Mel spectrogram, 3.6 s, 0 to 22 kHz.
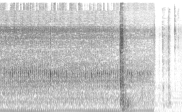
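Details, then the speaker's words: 1995 Mercedes-Benz C-Class W202 C220, 2.2 16v OM604 naturally aspirated indirect-injection diesel at idle: even diesel clatter, smooth and steady, then a thump and shutdown; healthy diesel sound. "Esse é o barulho do motor a diesel saudável."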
